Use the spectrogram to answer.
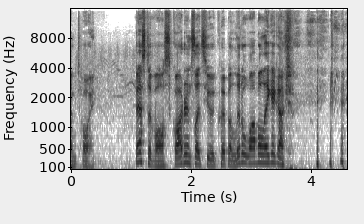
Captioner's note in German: Lacht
